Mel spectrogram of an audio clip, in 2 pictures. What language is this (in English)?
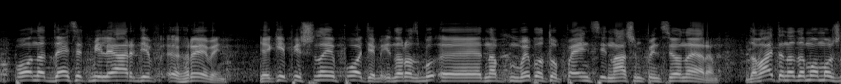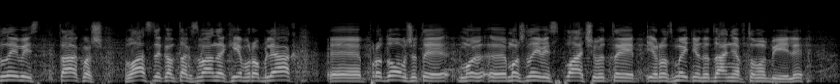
Ukrainian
